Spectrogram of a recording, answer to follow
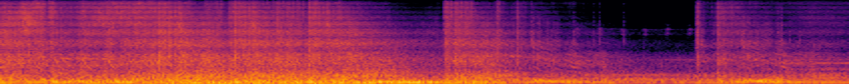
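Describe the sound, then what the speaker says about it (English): Shotgun fire in the video game Mass Effect Legendary Edition: dense, loud bursts of combat noise roll on almost continuously, easing briefly near the end before a final sharp crack. "The shotgun."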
